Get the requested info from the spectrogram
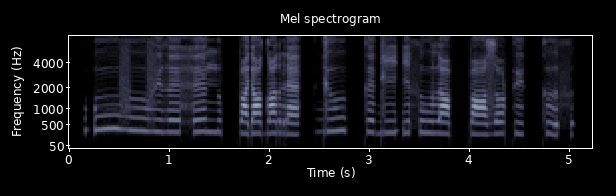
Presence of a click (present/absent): absent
